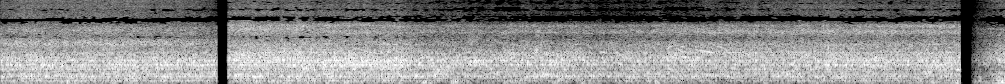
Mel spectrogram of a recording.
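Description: Small sea waves washing in over a shallow sandy shore: a steady rushing surf, broken by two brief silent gaps, about two seconds in and near the end.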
